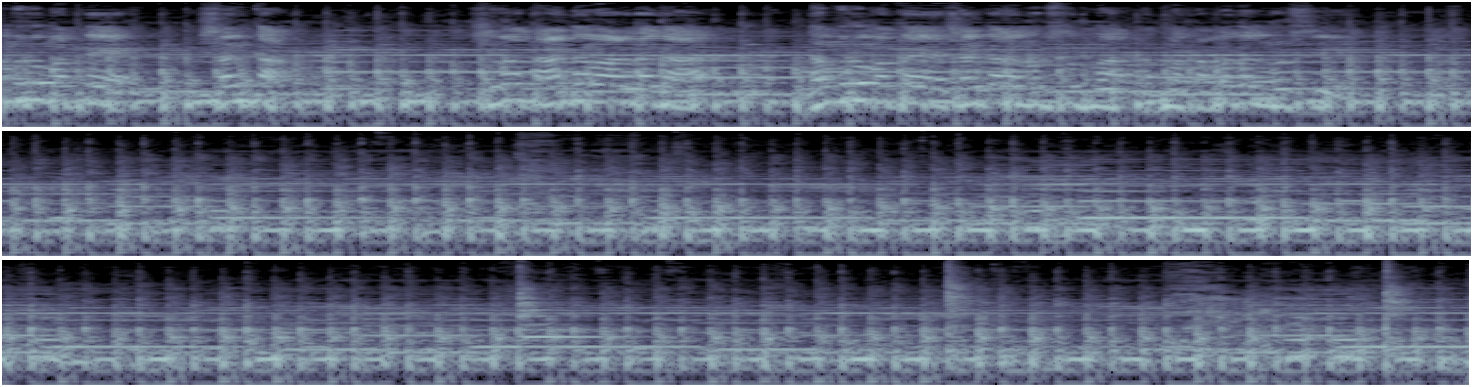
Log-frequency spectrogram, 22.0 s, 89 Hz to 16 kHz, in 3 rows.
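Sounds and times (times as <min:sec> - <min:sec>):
tabla drumming: 0:00.0 - 0:22.0
repeating melody of held notes: 0:17.2 - 0:18.5.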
